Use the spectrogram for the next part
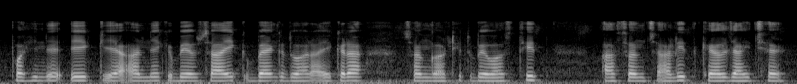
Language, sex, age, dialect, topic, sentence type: Maithili, male, 18-24, Eastern / Thethi, banking, statement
